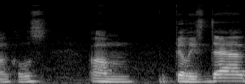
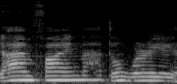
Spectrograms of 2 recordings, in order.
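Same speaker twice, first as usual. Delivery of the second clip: dismissive wave-off; 7 semitones higher, slower than usual. Retold or imitated. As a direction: imitate a grandmother waving away concern. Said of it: "waves off dismissively".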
